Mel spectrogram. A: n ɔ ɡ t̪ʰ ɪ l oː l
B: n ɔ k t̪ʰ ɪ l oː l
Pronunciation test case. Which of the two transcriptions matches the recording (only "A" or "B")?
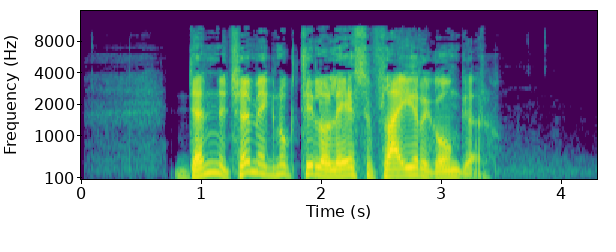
B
